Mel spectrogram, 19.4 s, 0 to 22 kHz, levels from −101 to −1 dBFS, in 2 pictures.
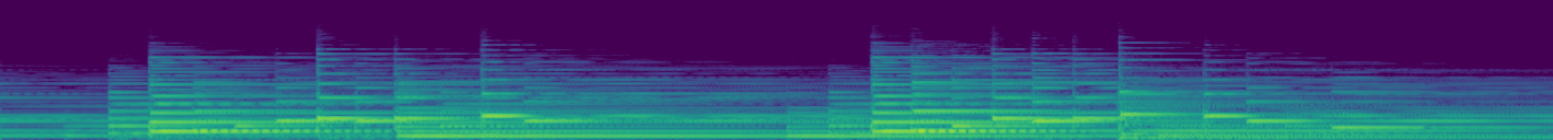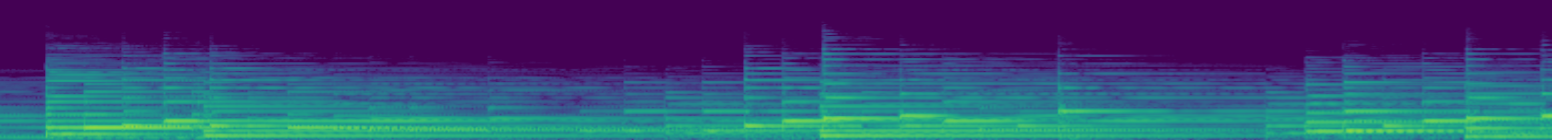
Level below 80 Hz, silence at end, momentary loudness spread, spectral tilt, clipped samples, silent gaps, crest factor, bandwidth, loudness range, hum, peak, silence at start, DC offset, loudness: -54 dBFS; 0 s; 15 LU; -11 dB/octave; under 0.1%; none; 16 dB; 5.4 kHz; 5 LU; none; -10 dBFS; 0 s; under 0.1%; -27 LUFS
